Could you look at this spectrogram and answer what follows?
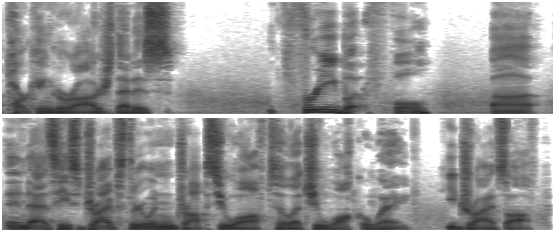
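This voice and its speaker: Low-voiced male game master. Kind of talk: descriptive tabletop game narration.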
